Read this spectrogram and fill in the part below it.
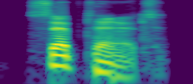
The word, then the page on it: septet: British English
